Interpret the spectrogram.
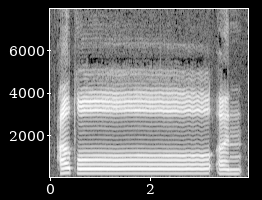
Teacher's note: تو ہم نے اس کو مد متصل کرنا ہے اور اس کی مقدار 2.5 الف کے برابر ہے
